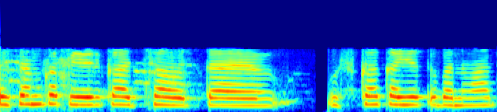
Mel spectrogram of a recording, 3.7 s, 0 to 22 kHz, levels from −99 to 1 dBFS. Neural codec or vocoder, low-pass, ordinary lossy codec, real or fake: autoencoder, 48 kHz, 128 numbers a frame, DAC-VAE, trained on Japanese speech; 3.6 kHz; none; fake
